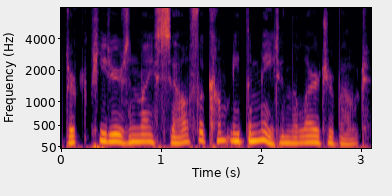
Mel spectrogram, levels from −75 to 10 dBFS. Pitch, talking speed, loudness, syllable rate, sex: 135 Hz, 215 wpm, -15 LUFS, 5.5 syllables/s, male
